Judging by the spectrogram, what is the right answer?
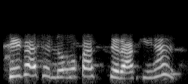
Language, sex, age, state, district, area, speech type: Bengali, female, 30-45, West Bengal, Alipurduar, rural, conversation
